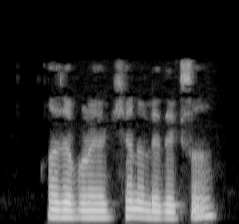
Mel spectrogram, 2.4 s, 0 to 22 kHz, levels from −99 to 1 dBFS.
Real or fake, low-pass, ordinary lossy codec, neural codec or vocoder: real; 7.2 kHz; MP3, 48 kbps; none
